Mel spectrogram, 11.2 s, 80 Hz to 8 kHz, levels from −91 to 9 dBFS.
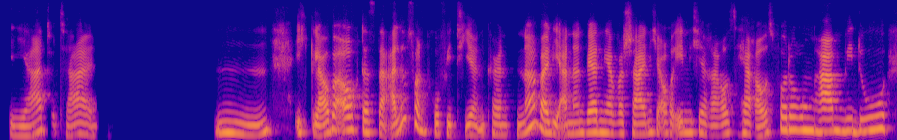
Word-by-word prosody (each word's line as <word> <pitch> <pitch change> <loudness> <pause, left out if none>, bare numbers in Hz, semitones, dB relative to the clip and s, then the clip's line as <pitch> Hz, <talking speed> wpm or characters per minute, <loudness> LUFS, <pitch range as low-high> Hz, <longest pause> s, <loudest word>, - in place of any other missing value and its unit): Ja, 155 +8 -3
total. 160 0 -5 1.5
Mhm. 185 -1 -2 0.3
Ich 195 +1 -4
glaube 160 +4 +3
auch, 235 +1 +4
dass 195 -3 -1
da - - 0
alle 405 +6 +1
von 240 - 0
profitieren 165 -2 -3
könnten, 165 -1 -6
ne, 280 - +3
weil 195 - +6
die 170 -3 0
anderen 180 +3 -1
werden 195 0 +5
ja 185 -1 -1
wahrscheinlich 180 +2 0
auch 185 - -3
ähnliche 195 0 -3
Heraus 165 +5 -4
Herausforderungen 205 +7 +1
haben 215 0 +6
wie 215 -2 -1
du. 235 +4 +1
190 Hz, 140 wpm, -23 LUFS, 170-215 Hz, 1.5 s, weil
